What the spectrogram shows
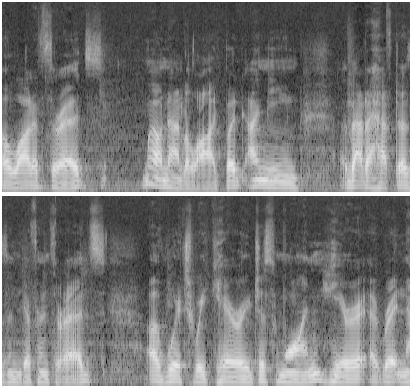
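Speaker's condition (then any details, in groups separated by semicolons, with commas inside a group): No condition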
